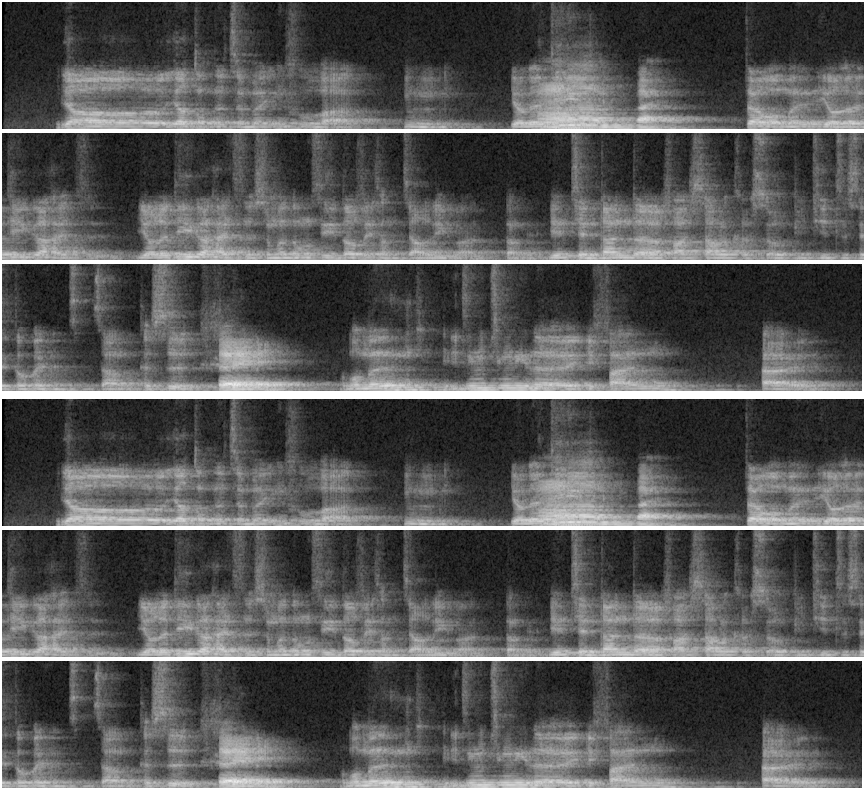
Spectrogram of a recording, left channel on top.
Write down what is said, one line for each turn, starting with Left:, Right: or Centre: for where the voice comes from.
Right: 要要懂得怎么应付吧。嗯，有了第一，
Left: 啊，明白，
Right: 在我们有了第一个孩子，有了第一个孩子，什么东西都非常焦虑吧。嗯，连简单的发烧、咳嗽、鼻涕这些都会很紧张。可是
Left: 对。
Right: 我们已经经历了一番，呃，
